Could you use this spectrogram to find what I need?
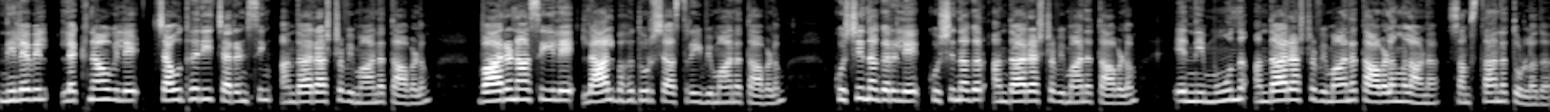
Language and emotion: Malayalam, neutral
